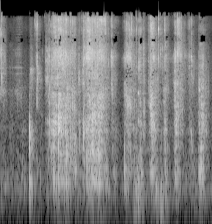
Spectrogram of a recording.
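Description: A woman huffing and panting through her mouth to cool it from scalding-hot, spicy noodles, with one long, loud breathy exhale about a second in, followed by quick close-up mouth clicks.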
